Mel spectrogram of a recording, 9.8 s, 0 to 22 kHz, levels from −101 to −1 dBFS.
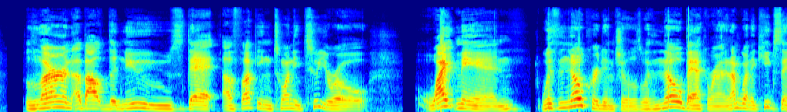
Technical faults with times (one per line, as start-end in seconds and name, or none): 6.37-9.61 periodic USB or driver dropouts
